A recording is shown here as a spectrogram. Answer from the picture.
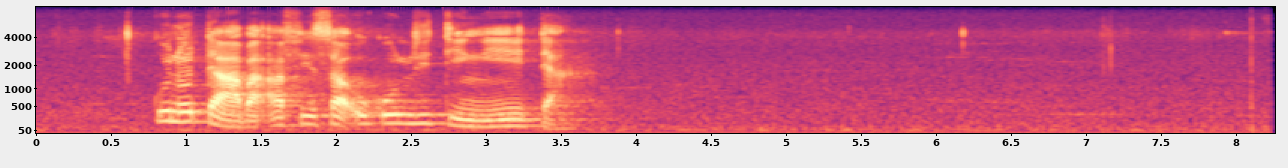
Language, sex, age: Zulu, male, 29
